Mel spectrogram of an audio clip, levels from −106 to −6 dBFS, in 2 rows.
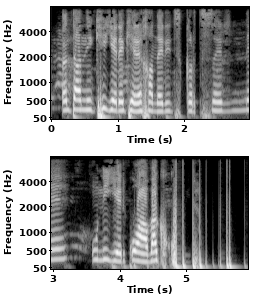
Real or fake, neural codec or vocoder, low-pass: real; none; 7.2 kHz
